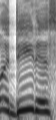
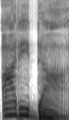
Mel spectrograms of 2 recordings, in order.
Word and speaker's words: Adidas: we all say incorrectly besties you put the wrong and fastest on the wrong syllable for instance Ikea is actually Ikea for example Adidas is actually Adidas so we asked the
